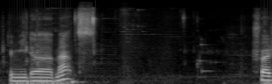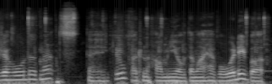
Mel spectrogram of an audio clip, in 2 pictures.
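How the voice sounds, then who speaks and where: This video game streamer's voice is on the high side, with a dark tone. He gives casual live commentary on his gameplay and banters playfully with the characters and enemies he meets.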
